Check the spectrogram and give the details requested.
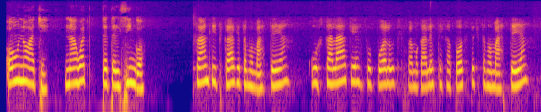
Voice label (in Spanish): spanish mexico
